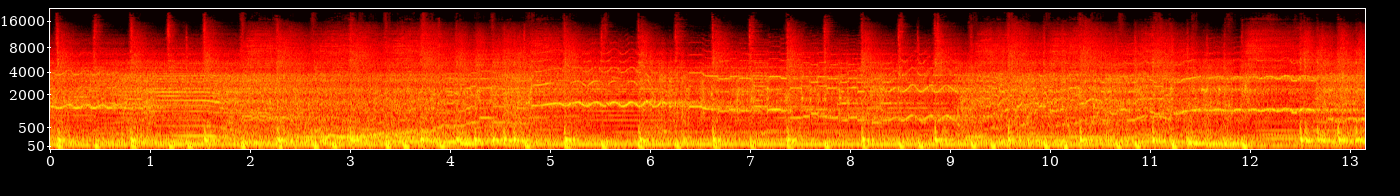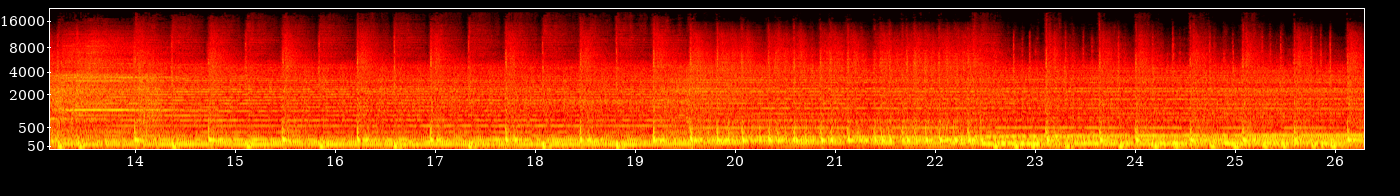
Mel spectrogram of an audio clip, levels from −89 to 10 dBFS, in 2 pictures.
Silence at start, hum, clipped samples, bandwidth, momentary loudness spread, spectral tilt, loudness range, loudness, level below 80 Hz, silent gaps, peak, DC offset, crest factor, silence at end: 0 s; none; under 0.1%; 18 kHz; 3 LU; -4.5 dB/octave; 3 LU; -17 LUFS; -28 dBFS; none; -2 dBFS; under 0.1%; 16 dB; 0 s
